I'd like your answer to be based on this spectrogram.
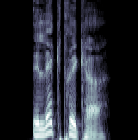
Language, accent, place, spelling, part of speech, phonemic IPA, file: German, Germany, Berlin, Elektriker, noun, /eˈlɛktʁɪkɐ/, De-Elektriker.ogg
- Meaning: electrician (male or of unspecified gender) (a person who installs, repairs and maintains electrical wiring and equipment)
